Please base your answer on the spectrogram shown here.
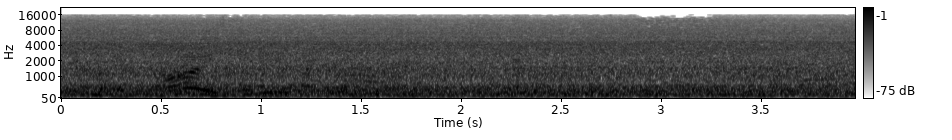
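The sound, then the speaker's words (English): A steady, full roar of a waterfall dropping into a pool with a great mist of spray on a sunny day fills the whole clip without letting up, with a faint voice briefly audible near the start. “Because where the water actually falls, drops into the pool, there's a great mist of spray floating around. And the sun's glinting on the water and the sun's glinting on the waterfall as well.”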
